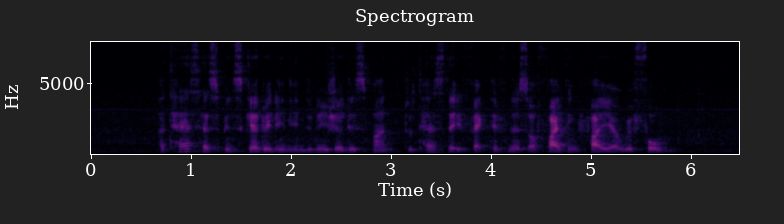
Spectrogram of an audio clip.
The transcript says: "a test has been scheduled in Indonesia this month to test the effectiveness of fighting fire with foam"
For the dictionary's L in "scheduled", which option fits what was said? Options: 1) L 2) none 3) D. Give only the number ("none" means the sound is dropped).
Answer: 2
